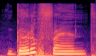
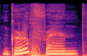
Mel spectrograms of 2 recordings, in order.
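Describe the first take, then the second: No difference in how they are said.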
